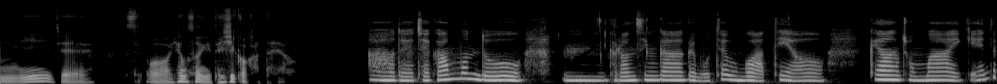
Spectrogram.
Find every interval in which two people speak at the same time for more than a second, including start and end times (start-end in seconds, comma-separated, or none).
none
